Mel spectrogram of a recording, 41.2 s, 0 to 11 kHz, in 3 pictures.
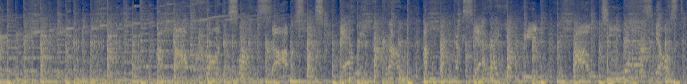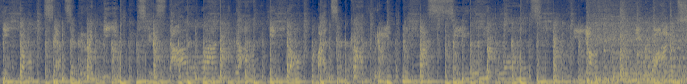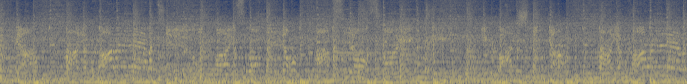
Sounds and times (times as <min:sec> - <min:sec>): Music: 0:00.0 - 0:41.2.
